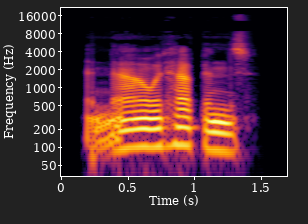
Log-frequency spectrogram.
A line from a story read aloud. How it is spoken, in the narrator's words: Jazz murmured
